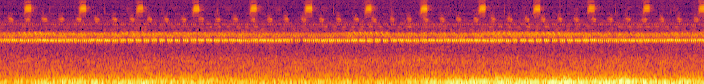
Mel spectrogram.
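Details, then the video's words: Grass insects sing on a summer night, a sustained bright trill paired with a second layer of quick, very high ticks repeating nearly four times a second, above a growing low rumble. "여름밤의 포근한 풀벌레 소리"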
